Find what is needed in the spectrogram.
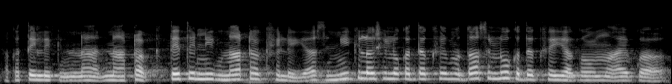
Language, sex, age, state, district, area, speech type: Maithili, female, 30-45, Bihar, Darbhanga, rural, spontaneous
